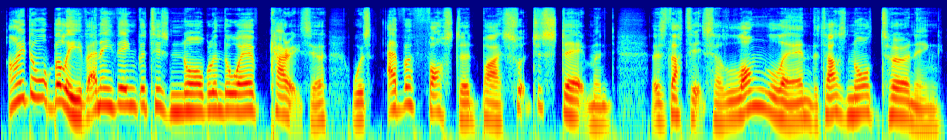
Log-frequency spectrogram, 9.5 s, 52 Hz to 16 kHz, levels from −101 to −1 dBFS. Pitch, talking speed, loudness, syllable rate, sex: 155 Hz, 185 wpm, -19 LUFS, 5.0 syllables/s, male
